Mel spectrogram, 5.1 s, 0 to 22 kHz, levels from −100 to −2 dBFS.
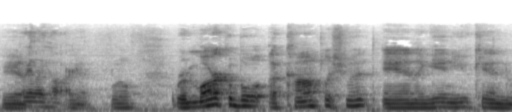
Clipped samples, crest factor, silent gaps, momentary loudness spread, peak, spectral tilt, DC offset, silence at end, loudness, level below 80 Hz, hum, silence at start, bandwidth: under 0.1%; 20 dB; none; 15 LU; 0 dBFS; -8 dB/octave; under 0.1%; 0 s; -21 LUFS; -44 dBFS; none; 0 s; 9.4 kHz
